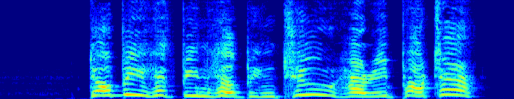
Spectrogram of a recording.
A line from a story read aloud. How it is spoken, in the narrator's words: he squeaked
